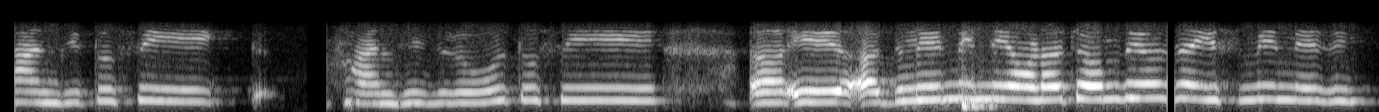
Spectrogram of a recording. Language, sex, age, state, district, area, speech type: Punjabi, female, 30-45, Punjab, Fatehgarh Sahib, urban, conversation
